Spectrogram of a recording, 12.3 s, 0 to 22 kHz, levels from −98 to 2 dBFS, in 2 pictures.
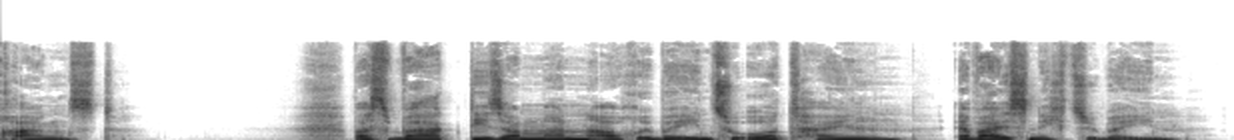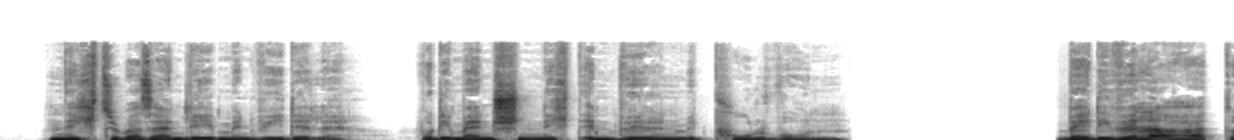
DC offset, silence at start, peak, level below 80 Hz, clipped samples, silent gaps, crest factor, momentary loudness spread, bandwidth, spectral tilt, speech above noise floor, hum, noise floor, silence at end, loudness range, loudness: under 0.1%; 0 s; -2 dBFS; -64 dBFS; under 0.1%; 10.42-11.44 s; 18 dB; 14 LU; 15.5 kHz; -5.5 dB/octave; 68 dB; none; -85 dBFS; 0 s; 2 LU; -18 LUFS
